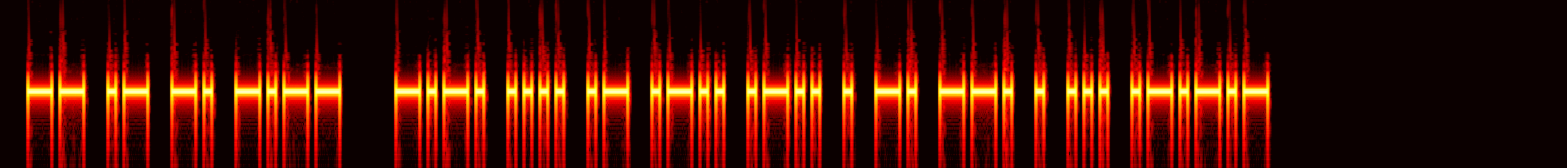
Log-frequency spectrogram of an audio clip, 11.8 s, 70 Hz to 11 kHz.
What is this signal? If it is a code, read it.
Morse code, heard as a keyed tone, about 20 wpm, 700 Hz. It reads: MANY CHALLENGES.
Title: Sentences with 7-Word Phrases - 20wpm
